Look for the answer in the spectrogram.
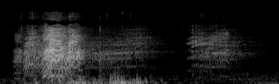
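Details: A wild macaw on a balcony during peanut feeding, in chick season when some carry food to their young, gives a loud, harsh, rasping squawk, then a softer screech a second later, over a faint low rumble.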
